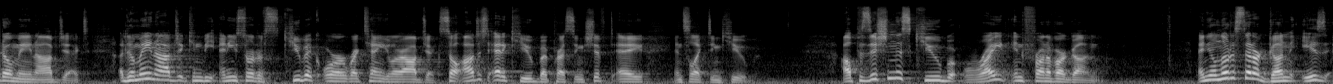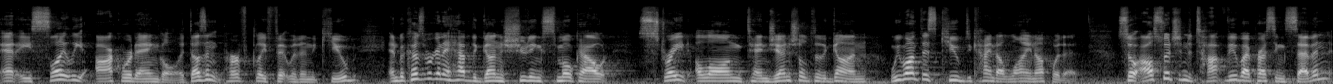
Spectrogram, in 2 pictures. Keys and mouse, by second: 4.5 shift+a, 9.4 middle drag, 12.4 middle drag, 14.2 middle click, 14.9 middle drag, 15.5 middle drag, 16.1-17.0 middle drag, 17.5-18.2 middle drag, 24.9 KP_7.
